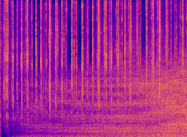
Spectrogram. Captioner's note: typing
